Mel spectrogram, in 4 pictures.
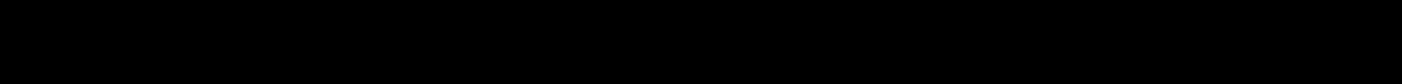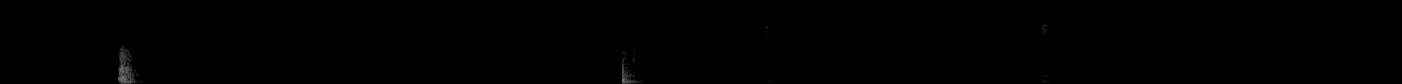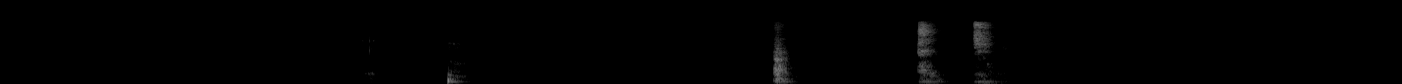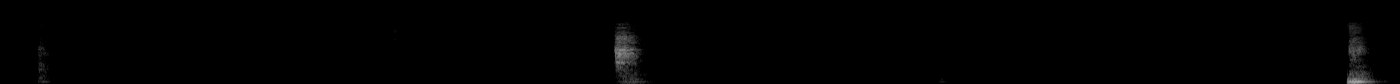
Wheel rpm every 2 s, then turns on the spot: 0, 0, 0, 0, 0, 0, 0, 0, 0, 0, 0, 0, 0, 0, 0, 0, 0, 0, 0, 0, 0, 0, 0, 0, 0, 0, 0, 0.
none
